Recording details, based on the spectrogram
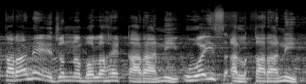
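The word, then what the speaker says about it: أويس: কিন্তু আল্লাহ তার এমন ভাবে প্রকাশিত করে দিয়েছেন, ওয়াইস আল কারানিকে চেনে নাকে, ওই বাংলায় হয়তো ওয়াইজ কুরুনি বলেন আর কি আপনারা, এটা ভুল উচ্চারণ।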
